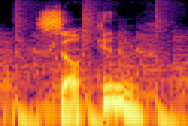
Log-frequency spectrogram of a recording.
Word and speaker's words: Silkin: I am Brandon Pham, and with me a special guest, Silkin. I got it? That's how you pronounce it.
